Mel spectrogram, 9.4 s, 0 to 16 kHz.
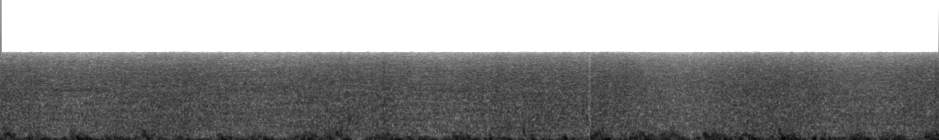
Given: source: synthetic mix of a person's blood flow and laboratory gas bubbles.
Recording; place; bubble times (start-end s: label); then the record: Doppler ultrasound of blood flow; precordium
1.51-1.56 s: bubbles
3.38-3.53 s: bubbles
5.05-5.13 s: bubbles
5.20-5.33 s: bubbles
5.79-5.91 s: bubbles
5.98-6.09 s: bubbles
8.49-8.89 s: bubbles
From the record:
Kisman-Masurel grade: 121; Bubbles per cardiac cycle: 1 to 2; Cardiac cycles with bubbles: 10 to 50%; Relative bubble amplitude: barely perceptible (0.100 to 0.250); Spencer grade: 2 (many but less than half of the cardiac periods contain bubble signals, singularly or in groups); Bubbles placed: anywhere in the cardiac cycle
